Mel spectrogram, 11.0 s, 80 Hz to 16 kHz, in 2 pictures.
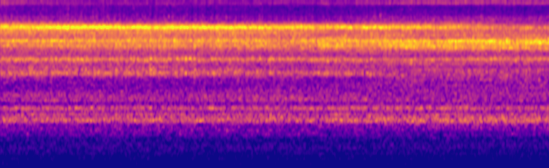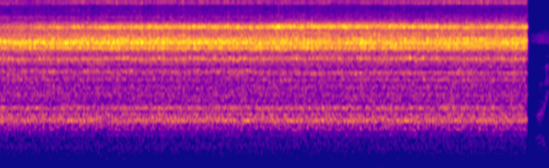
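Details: Toyota Sienna 3.5 V6 2GR-FE (2007–2010), engine running: steady harsh high whir and rasp from the belt side. Cause: worn lower idler pulley bearing, replaced via the front passenger-side wheel well.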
